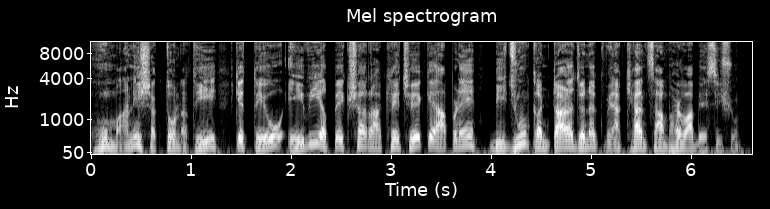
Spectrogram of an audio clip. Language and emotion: Gujarati, disgusted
